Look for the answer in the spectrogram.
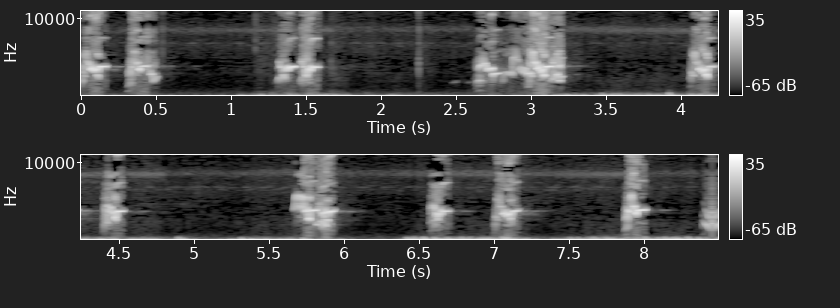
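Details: Javan myna lure call meant to draw wild mynas closer and prompt replies: harsh, buzzy, chattering bursts in short clusters about every second, separated by silent gaps, with faint low rumbling between some bursts.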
